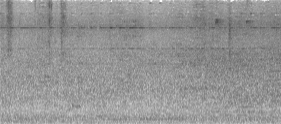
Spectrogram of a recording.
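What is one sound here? A cleaver chops on a wooden board.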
